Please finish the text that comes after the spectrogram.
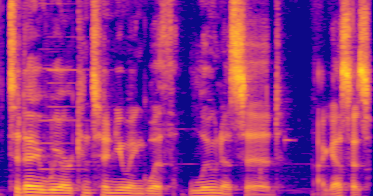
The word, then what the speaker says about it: Lunacid: Today, we are continuing with Lunacid. I guess that's how you pronounce it.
